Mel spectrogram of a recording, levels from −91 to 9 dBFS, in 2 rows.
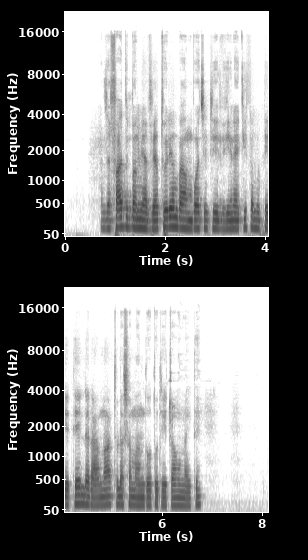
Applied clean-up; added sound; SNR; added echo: neural mask model DeepFilterNet 3.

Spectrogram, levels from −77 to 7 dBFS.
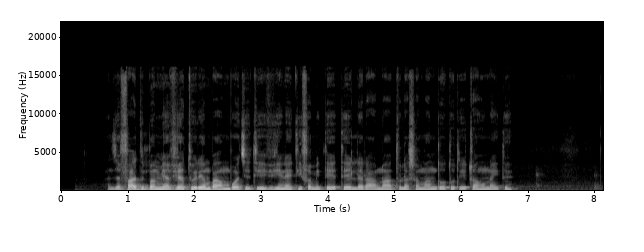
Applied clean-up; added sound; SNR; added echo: none; none; none; none.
